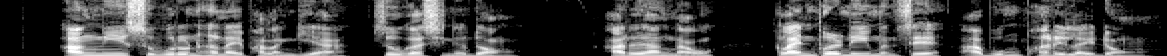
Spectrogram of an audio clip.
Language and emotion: Bodo, happy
